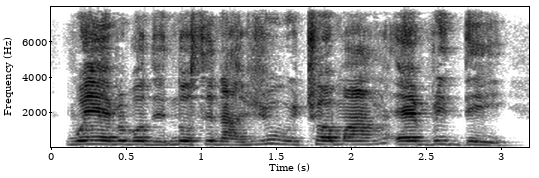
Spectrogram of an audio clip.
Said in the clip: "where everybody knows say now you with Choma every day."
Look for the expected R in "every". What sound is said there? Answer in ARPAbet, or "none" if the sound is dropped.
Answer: R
